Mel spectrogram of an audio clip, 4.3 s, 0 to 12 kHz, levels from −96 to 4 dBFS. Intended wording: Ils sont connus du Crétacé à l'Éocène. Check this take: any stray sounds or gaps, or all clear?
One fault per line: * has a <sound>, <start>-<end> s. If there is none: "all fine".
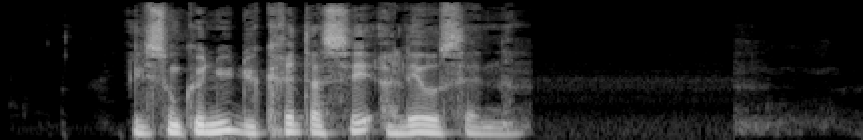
all fine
